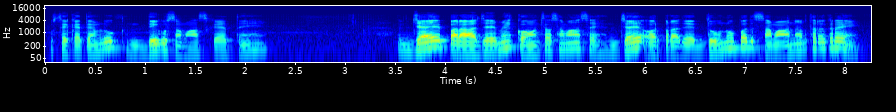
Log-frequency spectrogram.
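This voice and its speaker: A man teaching an exam-prep class, explaining step by step, repeating phrases and answering his own questions. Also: mid-range voice. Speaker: teacher for competitive exam Hindi grammar. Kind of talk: classroom lesson working through practice questions.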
